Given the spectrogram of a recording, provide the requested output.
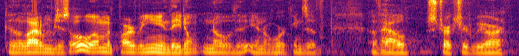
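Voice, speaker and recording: A middle-aged man, slightly hoarse after jaw surgery, reading prepared remarks at a podium in a large meeting hall and stopping often to clear his throat. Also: mid-range voice, fairly even intonation, fast, a little hiss or hum. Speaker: union chapter president. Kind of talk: public comment at a board meeting. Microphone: podium microphone.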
